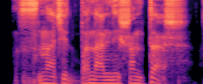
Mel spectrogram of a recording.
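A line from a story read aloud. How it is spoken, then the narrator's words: Words through clenched teeth. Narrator (Russian): сквозь зубы процедил Харитонов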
